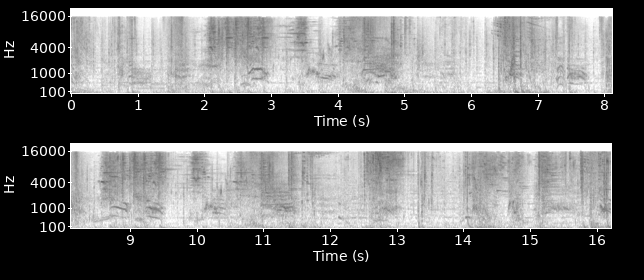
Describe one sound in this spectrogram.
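A fighter grunts and shouts with effort.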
